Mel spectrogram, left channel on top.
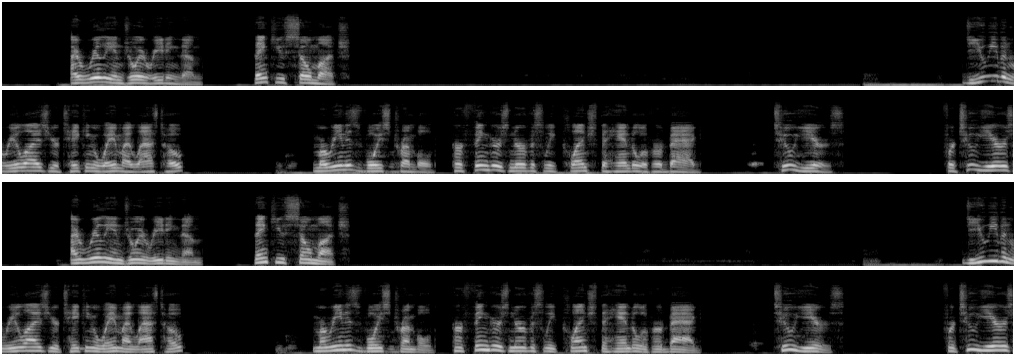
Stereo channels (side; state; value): both; normal; correlation 0.00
